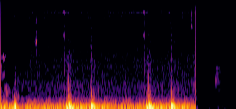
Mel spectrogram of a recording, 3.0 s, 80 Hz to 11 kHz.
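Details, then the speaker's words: Simulated, computer-generated heartbeat with steady paired lub-dub thumps at about 60 per minute over a low hum, played as a demonstration example. "that's a beautiful sound right yeah okay so so let me teach you something that sound was a heartbeat right it was a heartbeat sounded like a heartbeat"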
